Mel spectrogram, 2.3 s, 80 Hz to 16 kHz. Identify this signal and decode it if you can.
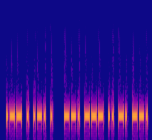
Morse code, heard as a keyed tone, about 54 wpm, 700 Hz. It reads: WERE GOING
